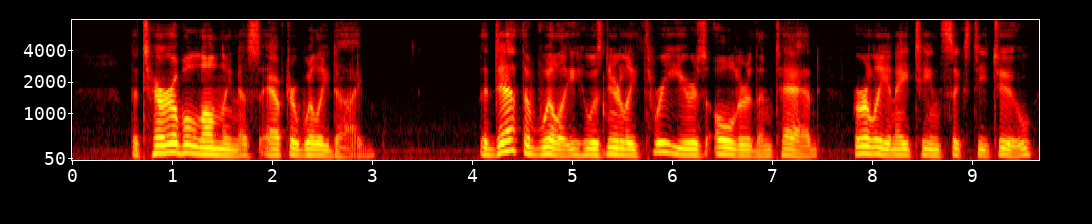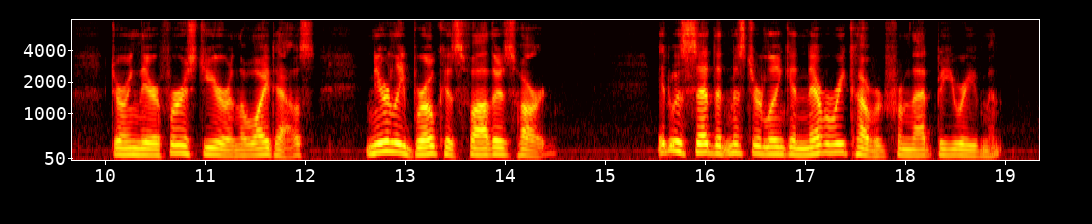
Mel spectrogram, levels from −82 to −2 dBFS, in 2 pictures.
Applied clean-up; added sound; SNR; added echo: none; none; none; none.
